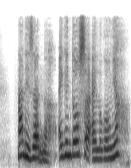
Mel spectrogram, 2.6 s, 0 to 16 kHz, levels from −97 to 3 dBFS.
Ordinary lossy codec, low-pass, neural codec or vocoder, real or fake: none; 10.8 kHz; codec, 16 kHz in and 24 kHz out, 0.4 kbps, LongCat-Audio-Codec, fine tuned four codebook decoder; fake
